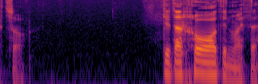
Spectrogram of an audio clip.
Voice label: "rhodd", welsh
